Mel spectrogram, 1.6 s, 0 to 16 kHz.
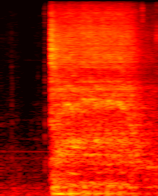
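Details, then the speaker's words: Toyota 1UZ V8 swapped into a Subaru BRZ, first crank after plugging in the starter solenoid, on jump box: quick, even whirring churn as the engine turns over freely; cranking healthy. "What? It sounded like the motor was turning over."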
